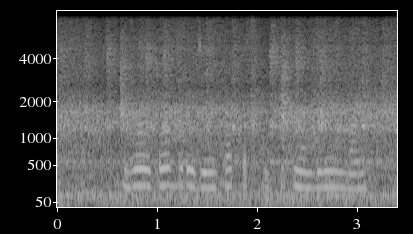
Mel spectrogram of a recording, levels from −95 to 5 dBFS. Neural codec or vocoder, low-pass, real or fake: none; 7.2 kHz; real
